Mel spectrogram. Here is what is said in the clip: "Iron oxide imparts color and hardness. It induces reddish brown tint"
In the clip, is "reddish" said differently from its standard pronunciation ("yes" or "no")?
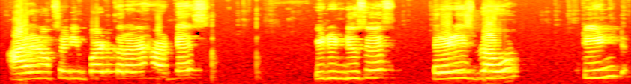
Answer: yes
